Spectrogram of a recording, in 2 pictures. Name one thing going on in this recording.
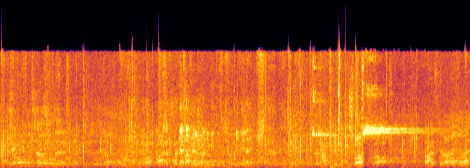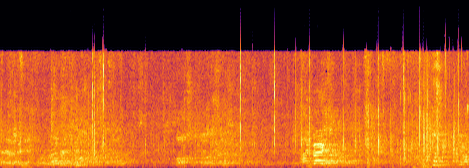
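Men shout to each other across an echoing hall.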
